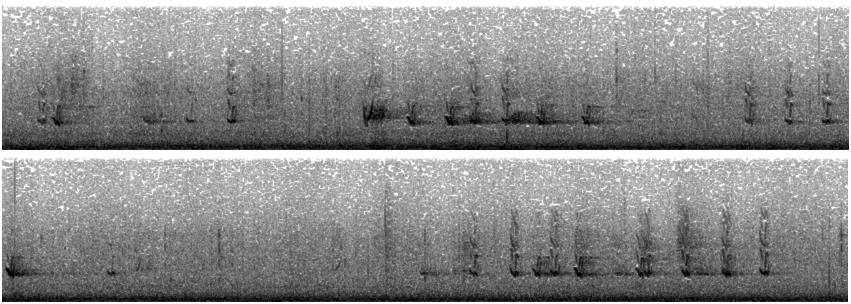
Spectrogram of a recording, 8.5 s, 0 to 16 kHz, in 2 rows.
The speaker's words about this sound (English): Wild bird. 745 on the side, but they're loud. Wild bird again.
